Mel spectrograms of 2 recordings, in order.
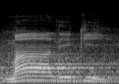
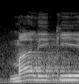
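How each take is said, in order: First: The vowel after the m is drawn out long. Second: The vowel after the m is kept short. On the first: "dipanjangkan mimnya" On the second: "dipendekkan semuanya, mim lam kafnya dibaca pendek"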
